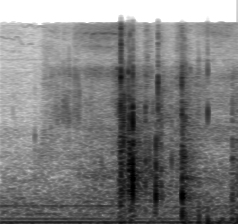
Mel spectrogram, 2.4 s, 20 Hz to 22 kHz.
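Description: Paper flour bag crinkling as type 00 flour is poured softly into a steel bowl, then a few sharp crackles and taps about a second in as the bag is handled and set down on the counter.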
